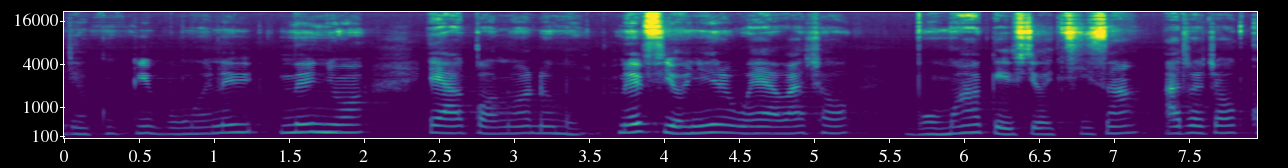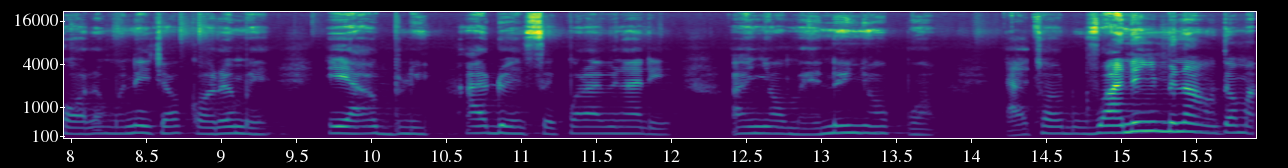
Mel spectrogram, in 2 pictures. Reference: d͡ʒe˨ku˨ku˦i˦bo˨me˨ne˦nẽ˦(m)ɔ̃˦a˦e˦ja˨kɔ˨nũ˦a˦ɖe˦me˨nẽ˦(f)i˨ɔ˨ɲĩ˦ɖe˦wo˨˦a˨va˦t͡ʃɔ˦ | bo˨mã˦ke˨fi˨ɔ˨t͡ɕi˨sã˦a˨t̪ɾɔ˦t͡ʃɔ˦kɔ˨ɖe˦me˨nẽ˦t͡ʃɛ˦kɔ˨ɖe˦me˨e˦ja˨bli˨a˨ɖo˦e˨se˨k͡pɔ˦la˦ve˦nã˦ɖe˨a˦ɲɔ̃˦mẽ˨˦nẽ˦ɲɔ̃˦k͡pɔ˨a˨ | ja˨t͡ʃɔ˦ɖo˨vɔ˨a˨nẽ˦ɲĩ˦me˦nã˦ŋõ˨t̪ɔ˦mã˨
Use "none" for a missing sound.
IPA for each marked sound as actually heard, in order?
ɲ, f

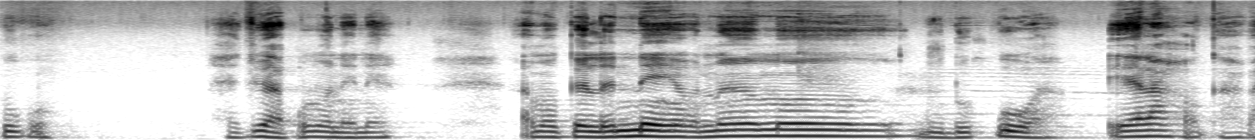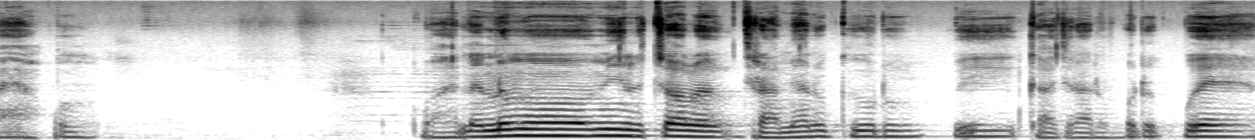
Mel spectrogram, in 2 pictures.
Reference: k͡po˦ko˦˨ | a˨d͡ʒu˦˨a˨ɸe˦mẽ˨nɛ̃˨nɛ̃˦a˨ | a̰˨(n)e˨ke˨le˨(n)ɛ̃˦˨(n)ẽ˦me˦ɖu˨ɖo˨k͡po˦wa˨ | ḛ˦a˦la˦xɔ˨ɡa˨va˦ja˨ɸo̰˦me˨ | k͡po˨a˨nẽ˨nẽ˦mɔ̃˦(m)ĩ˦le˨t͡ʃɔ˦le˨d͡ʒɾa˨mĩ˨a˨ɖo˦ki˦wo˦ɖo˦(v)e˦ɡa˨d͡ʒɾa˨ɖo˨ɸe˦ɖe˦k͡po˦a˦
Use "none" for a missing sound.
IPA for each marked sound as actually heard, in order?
m, n, n, m, b

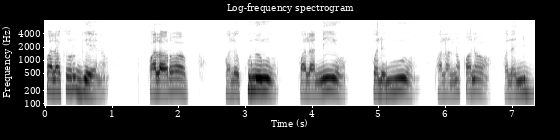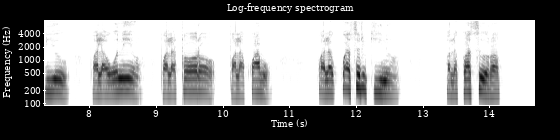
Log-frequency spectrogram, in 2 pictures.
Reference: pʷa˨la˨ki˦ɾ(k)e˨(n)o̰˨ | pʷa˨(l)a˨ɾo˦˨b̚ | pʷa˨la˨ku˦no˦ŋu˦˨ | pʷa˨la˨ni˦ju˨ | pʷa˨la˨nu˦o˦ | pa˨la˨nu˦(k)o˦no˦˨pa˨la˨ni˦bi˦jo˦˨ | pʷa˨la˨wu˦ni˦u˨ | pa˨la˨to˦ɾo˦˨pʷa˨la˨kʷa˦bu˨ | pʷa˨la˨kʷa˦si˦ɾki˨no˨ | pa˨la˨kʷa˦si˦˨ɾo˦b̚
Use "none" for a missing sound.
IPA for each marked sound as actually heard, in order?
ɡ, n, l, k

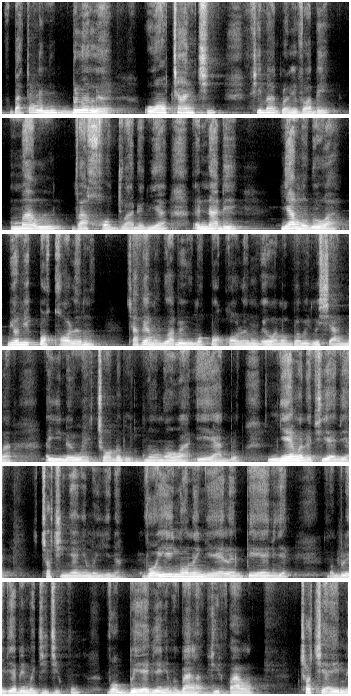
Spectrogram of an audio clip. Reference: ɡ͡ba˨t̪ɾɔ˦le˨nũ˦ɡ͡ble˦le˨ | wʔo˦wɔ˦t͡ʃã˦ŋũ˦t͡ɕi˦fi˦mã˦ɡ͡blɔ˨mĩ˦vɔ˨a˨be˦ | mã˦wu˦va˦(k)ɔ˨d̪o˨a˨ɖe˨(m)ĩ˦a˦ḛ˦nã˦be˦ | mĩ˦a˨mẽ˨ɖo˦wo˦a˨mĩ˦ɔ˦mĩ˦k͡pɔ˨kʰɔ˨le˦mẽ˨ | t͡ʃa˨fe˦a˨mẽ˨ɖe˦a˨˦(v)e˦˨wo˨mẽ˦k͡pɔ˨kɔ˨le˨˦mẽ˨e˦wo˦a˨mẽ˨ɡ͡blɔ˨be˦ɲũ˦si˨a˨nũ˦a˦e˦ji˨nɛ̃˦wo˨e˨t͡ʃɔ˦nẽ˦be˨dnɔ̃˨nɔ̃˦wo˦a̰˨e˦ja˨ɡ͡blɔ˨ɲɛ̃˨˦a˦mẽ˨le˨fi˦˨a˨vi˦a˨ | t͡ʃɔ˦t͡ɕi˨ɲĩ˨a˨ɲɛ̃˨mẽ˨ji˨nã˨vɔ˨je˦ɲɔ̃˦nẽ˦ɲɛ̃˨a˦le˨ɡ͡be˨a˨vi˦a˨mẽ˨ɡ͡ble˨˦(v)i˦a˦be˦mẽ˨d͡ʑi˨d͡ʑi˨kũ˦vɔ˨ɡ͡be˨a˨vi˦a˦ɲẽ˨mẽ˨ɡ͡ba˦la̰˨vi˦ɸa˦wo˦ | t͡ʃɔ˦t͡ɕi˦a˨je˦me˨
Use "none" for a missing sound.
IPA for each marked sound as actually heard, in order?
x, m, b, v

